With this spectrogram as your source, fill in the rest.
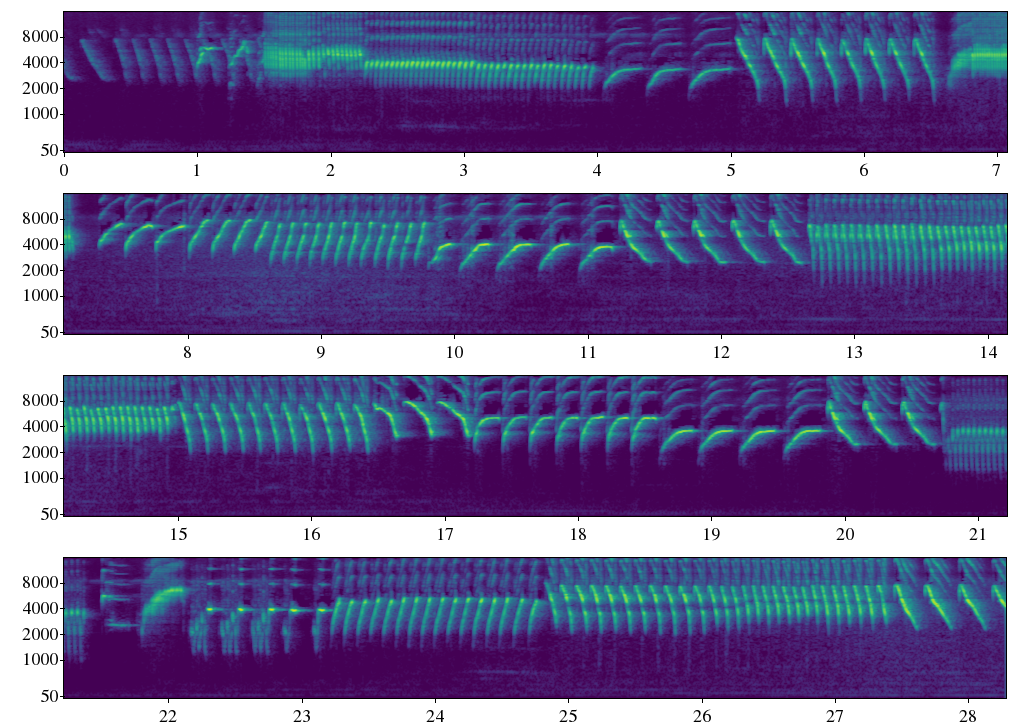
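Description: A canary sings close by in long, fast trills and chirps.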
